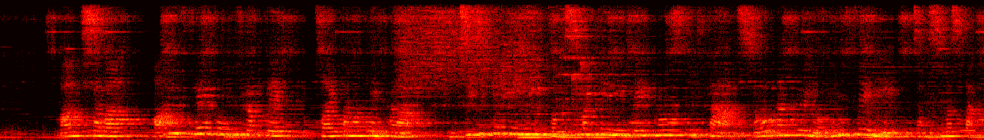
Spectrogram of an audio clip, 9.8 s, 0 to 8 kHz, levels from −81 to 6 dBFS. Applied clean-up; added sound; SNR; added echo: neural separator model SepFormer DNS4.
